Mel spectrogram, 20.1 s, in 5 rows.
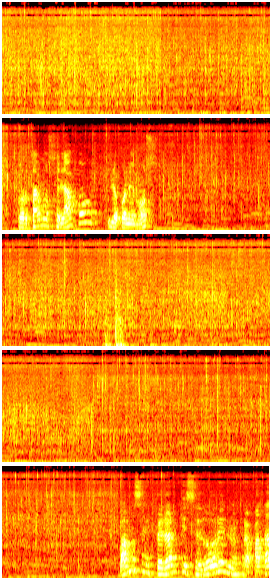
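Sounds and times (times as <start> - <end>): potatoes and onion sizzling in oil: 0.0 - 20.0
knock: 9.6 - 10.0.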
